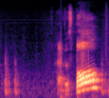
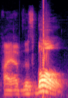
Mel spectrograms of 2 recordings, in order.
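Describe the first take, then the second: First: Slow, high, rising showman lilt; magician's patter. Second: Low, falling imitation of the patter; Robert De Niro. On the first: Acted. Clown shows De Niro a trick, high rising patter. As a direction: lift the last word high. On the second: Actor tries the clown's trick, low-voiced impression. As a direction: drop the line low at the end. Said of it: "So now he tries it".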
